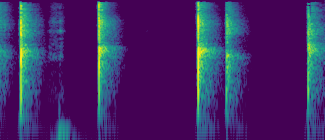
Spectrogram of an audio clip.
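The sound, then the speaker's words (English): Sharp hand claps standing in for a jingle introducing the Semi Pertinent News segment, in an uneven rhythm, about six crisp, loud bursts with short pauses between them, and no voices present. “But I got claps all night long, oh, yeah.”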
